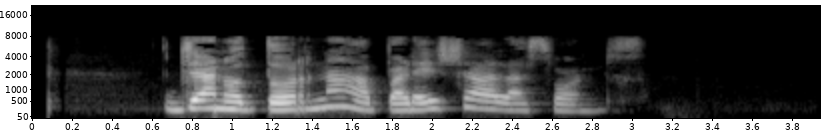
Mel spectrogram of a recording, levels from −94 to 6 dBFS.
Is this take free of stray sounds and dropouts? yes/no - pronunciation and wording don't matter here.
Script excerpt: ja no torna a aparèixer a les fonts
yes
